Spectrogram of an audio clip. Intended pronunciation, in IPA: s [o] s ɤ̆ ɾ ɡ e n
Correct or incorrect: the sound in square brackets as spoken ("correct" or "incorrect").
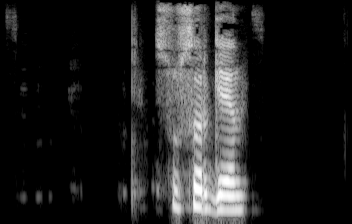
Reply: incorrect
